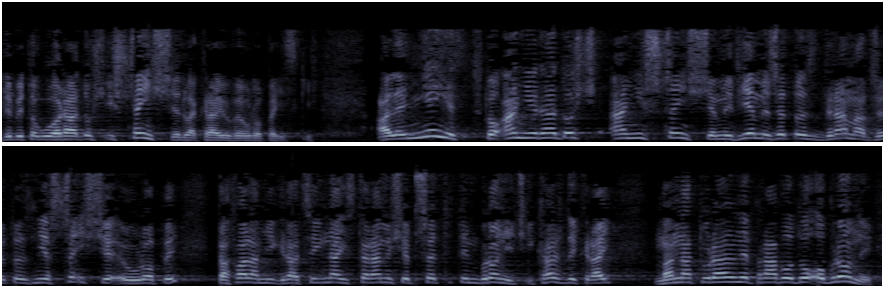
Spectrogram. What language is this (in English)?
Polish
